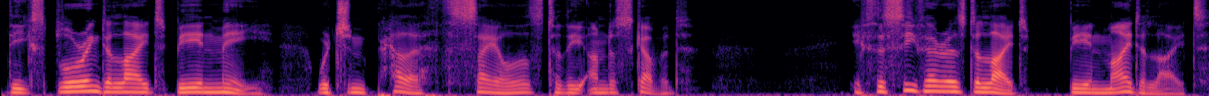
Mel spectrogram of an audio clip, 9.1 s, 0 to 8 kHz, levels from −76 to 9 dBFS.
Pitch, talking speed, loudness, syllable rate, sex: 120 Hz, 140 wpm, -18 LUFS, 4.7 syllables/s, male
